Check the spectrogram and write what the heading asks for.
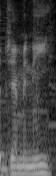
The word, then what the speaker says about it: Gemini: in this case we've got a Lotus tuned Gemini her jiminy as it's pronounced here and there's something wrong with it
